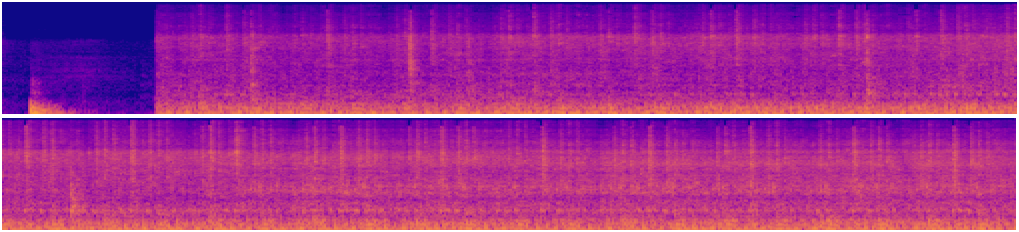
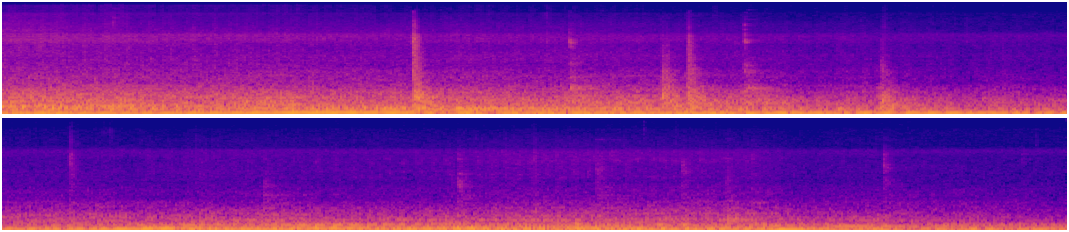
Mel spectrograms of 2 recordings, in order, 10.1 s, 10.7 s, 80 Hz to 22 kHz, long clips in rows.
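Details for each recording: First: REO M-35 truck petrol engine idling cold with a blown head gasket: uneven idle skipping at least one cylinder after every three or four firings; warm it would not idle without blipping throttle. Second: REO M-35 truck engine before the head gasket failure: normal, stable, throaty idle without throttle blipping, with a little upper-end valve clacking.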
